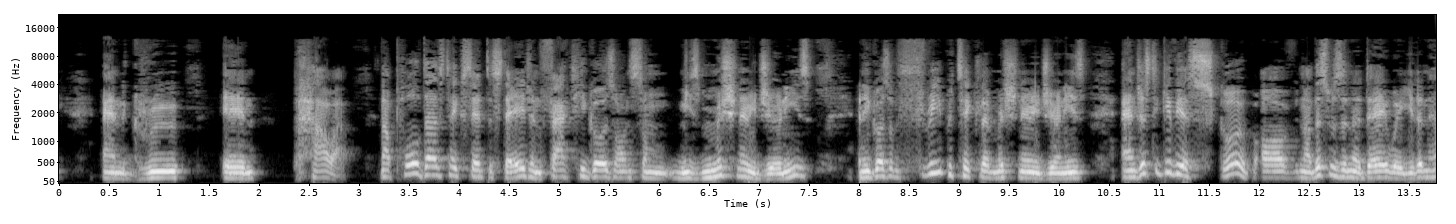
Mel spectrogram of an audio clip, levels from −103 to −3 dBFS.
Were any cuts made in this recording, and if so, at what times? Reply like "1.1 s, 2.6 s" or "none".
none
